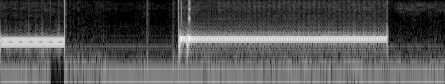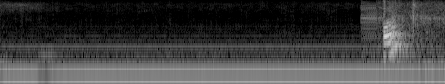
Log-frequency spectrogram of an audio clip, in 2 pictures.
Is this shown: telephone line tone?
yes

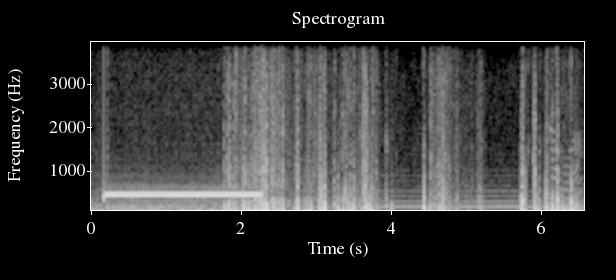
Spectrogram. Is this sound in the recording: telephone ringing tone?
yes

